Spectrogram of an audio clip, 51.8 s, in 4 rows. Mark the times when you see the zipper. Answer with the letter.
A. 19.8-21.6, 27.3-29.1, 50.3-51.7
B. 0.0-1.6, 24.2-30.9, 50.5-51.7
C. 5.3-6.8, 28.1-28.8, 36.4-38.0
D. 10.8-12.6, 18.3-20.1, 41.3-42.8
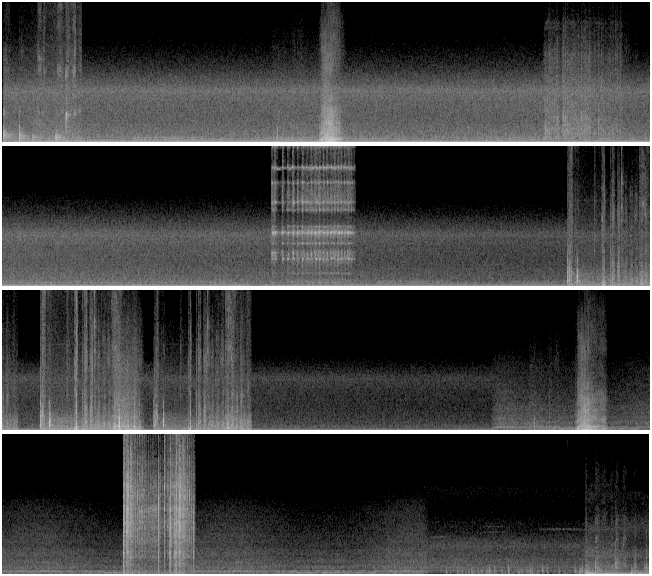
C.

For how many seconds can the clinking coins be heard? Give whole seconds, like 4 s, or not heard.
5 s.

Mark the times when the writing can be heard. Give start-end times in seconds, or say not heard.
0.0-1.6, 24.2-30.9, 50.5-51.7.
